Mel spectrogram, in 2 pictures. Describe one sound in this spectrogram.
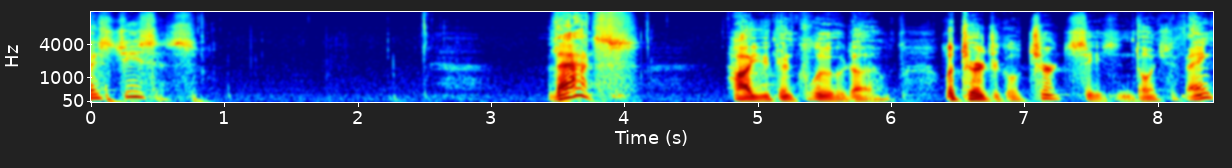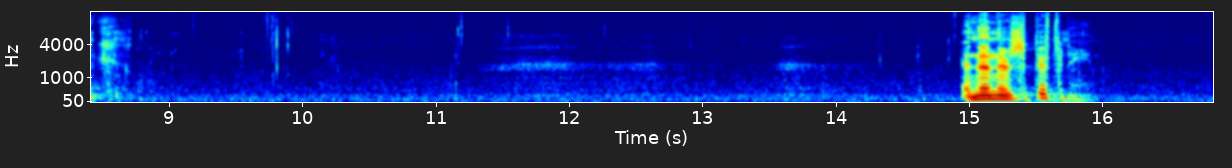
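A middle-aged man speaks calmly and expressively into a microphone, with pauses between phrases.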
